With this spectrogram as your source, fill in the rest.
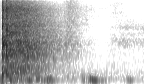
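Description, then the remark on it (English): A single sharp hand clap to sync a recording, loud and crisp, its bright ring fading over about half a second, followed by faint low rumbles. “do we need to clap again”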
